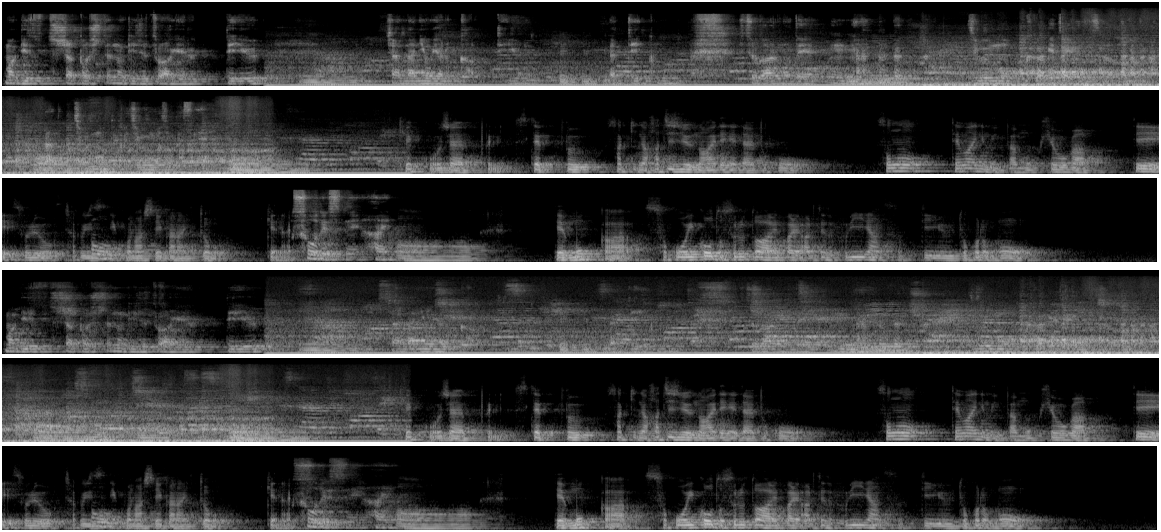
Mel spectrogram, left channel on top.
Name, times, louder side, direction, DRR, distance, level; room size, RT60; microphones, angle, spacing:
voice 1, 0.0-2.0 2.2-3.2 3.8-5.3 6.1-9.4 9.7-11.6 12.0-13.8 24.0-24.3 26.0-27.1, left 3 dB, 85° left, 8 dB, 6.5 m, -29 dB
sound 1, 2.6-15.7, right 2 dB, 80° right, 1.6 m, -27 dB
voice 2, 3.0-3.7 5.6-6.1 8.4-9.1 9.6-9.7 11.9-12.7 13.8-14.7 15.5-19.5 20.3-20.7 21.1-22.4 22.9-24.1 24.4-25.3 25.8-26.1 27.1-28.1 28.7-32.0 32.3-33.4, equal, 10° right, 5 dB, 2.7 m, -27 dB
sound 2, 9.0-14.3, equal, 10° left, 4.1 m, -24 dB
24.0 x 22.5 x 7.3 m, 0.92 s
head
